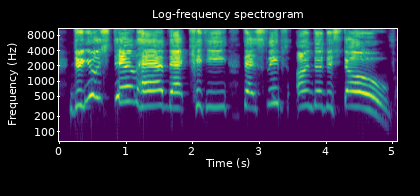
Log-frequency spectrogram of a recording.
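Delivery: very high, cackling little troll voice. A storyteller reads the littlest troll calling out to Kiri, high, cackly troll voice. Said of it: "he called in a high, cackly voice".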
